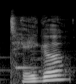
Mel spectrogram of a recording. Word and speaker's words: Taiga: cat called I think it's pronounced taiga or taiga but it's spelled ta IgA and I think it's taiga but so he missed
